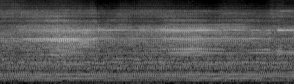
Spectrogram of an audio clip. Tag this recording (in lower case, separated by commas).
tools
